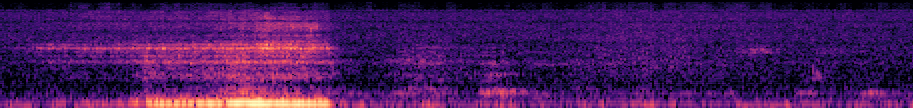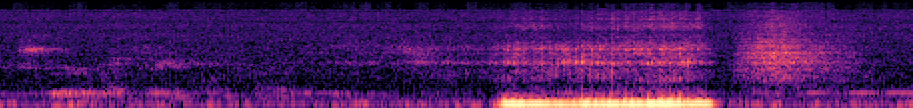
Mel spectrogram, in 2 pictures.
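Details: Catahoula leopard dog snoring: two deep, rumbling snores about four to five seconds apart, with quiet breathing between them.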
